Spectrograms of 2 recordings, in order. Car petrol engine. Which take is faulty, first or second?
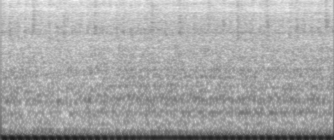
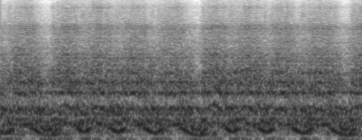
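second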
